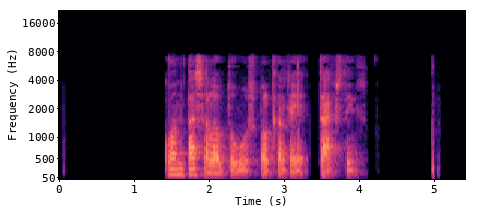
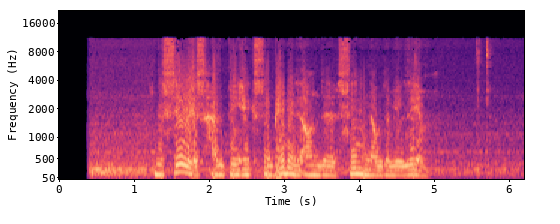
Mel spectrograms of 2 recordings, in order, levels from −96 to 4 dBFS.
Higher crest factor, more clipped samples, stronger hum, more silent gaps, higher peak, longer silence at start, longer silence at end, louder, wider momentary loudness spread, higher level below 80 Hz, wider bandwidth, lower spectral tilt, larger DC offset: first, 22 dB vs 12 dB; neither; neither; first, 3.39-3.47 s, 4.15-4.20 s, 4.28-4.96 s vs none; about the same, -2 dBFS vs 0 dBFS; first, 1.4 s vs 0.4 s; first, 0.4 s vs 0 s; second, -21 LUFS vs -11 LUFS; first, 23 LU vs 17 LU; second, -56 dBFS vs -30 dBFS; second, 7.8 kHz vs 11.5 kHz; about the same, -4.5 dB/octave vs -5.5 dB/octave; neither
